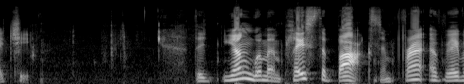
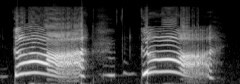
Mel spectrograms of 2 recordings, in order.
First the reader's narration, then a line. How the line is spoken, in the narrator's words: cried and cried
